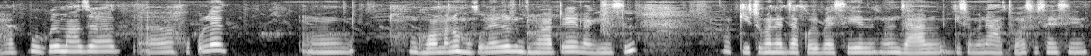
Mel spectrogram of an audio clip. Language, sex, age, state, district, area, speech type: Assamese, female, 30-45, Assam, Tinsukia, urban, spontaneous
